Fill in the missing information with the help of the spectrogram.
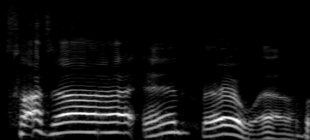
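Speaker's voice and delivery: slow, drawn-out mock-posh farewell; grand farewell. Host mimics the arrested man's grand sign-off. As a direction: bid farewell like a lord. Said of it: "He signed off".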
